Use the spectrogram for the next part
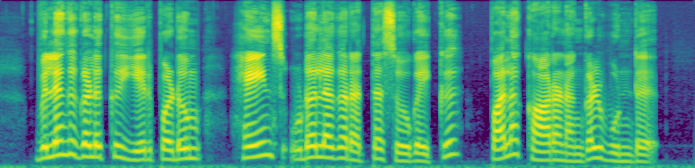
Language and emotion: Tamil, neutral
